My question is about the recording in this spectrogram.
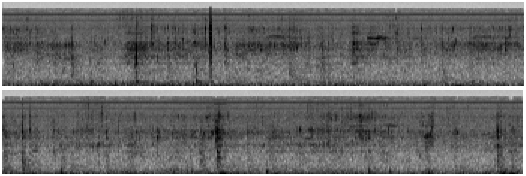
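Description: Kayak paddle strokes splashing and water dripping off the double-bladed paddle, over a steady wind rumble on the microphone, with a couple of sharp clicks about two seconds in and near seven and a half seconds.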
